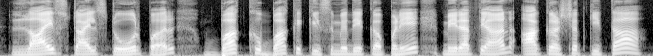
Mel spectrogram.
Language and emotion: Dogri, surprised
